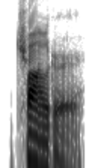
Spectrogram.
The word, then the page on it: chowder: American English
